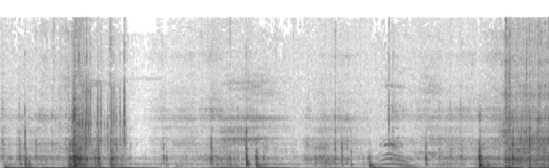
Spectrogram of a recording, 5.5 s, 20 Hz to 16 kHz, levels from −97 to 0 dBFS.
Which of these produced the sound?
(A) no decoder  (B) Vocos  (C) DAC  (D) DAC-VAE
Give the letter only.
A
